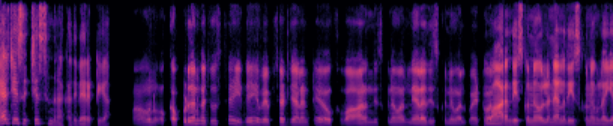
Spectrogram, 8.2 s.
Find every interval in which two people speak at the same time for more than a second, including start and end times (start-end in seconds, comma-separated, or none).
none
